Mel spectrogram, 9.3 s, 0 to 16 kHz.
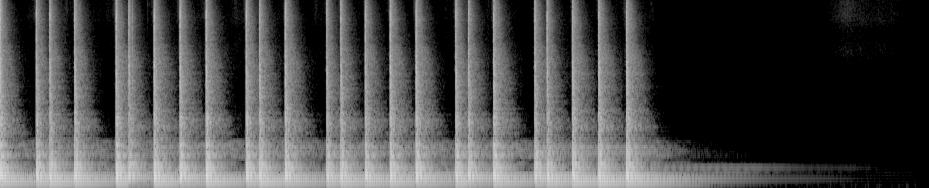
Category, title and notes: Music > Solo instrument
Toms Misc Perc Hits and Rhythms-011
Crash, Custom, Cymbal, Cymbals, Drum, Drums, FX, GONG, Hat, Kit, Metal, Oneshot, Paiste, Perc, Percussion, Ride, Sabian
